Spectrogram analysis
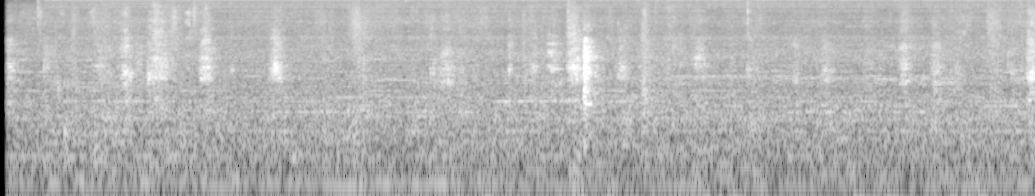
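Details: Two Schipperke dogs, Alex and his brother Harry, at play: soft, breathy panting puffs come in faint, uneven bursts, with a few slightly sharper sniffs or huffs standing out against a quiet indoor background.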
